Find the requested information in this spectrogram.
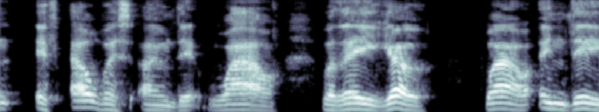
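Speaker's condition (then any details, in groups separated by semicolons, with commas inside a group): ALS; speech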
